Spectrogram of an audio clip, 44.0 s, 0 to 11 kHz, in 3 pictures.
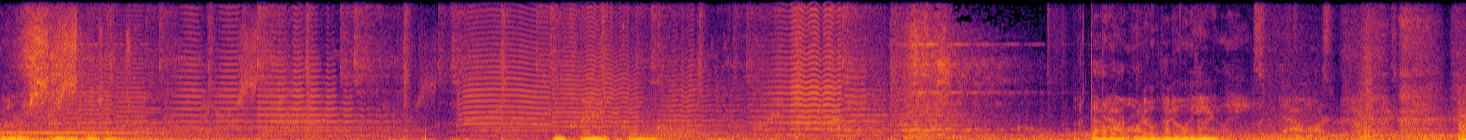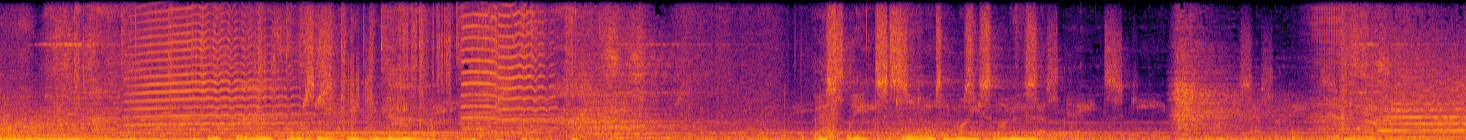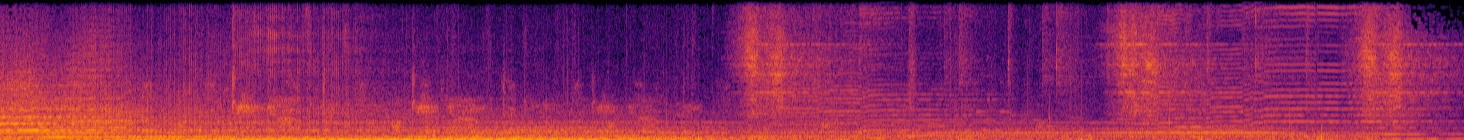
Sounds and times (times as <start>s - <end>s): Speech: 0.0s - 1.6s, 5.6s - 6.7s, 10.7s - 14.0s, 16.7s - 19.3s, 22.6s - 27.8s, 31.4s - 36.6s
Music: 0.0s - 43.9s.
